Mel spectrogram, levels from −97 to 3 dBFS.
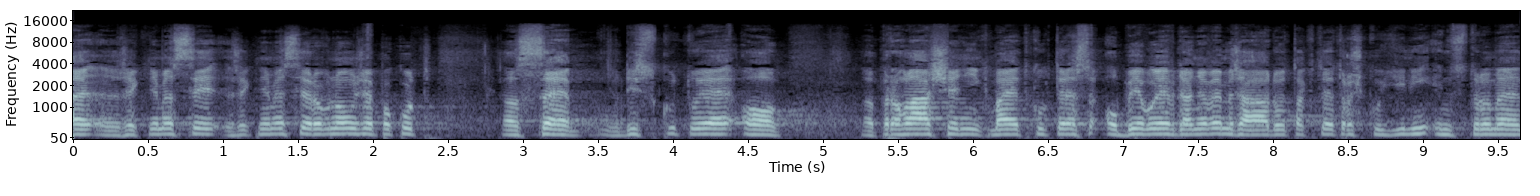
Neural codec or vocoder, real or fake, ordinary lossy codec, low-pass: vocoder, 48 kHz, 128 mel bands, Vocos; fake; AAC, 48 kbps; 14.4 kHz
